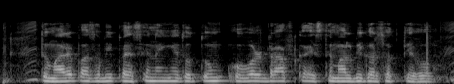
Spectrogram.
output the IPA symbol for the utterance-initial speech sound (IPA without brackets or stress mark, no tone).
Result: t̪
